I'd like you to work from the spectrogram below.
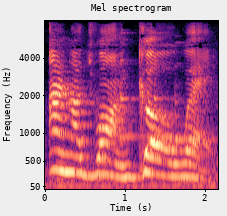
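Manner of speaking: sneering. Acted. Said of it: "Ramon sneered".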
